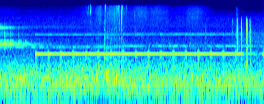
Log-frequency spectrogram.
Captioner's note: computer ringing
